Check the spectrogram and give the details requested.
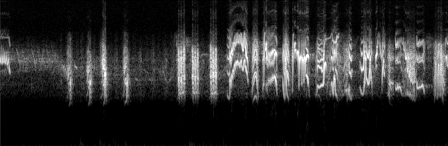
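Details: Fieldfare starting with a few spaced squeaky notes, then breaking into a fast, harsh, squealing chatter that continues to the end.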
